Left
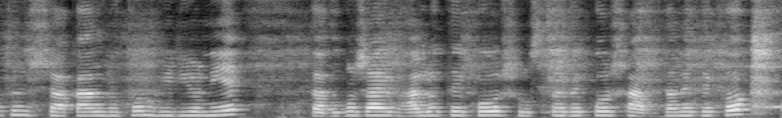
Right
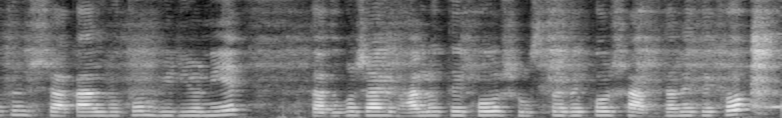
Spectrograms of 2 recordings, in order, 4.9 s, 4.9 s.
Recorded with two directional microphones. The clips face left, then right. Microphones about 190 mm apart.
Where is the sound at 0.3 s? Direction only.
35° left (ahead or behind).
